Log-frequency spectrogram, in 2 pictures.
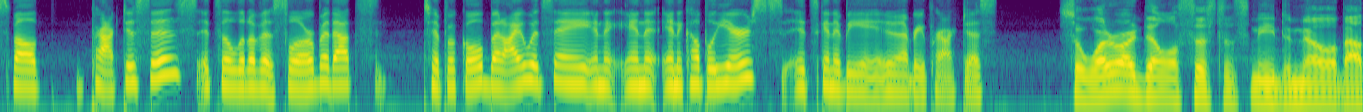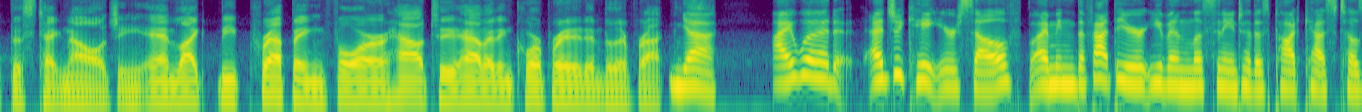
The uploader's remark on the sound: recorded during SmileCon in Orlando, Fla.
